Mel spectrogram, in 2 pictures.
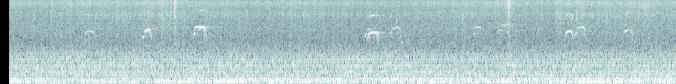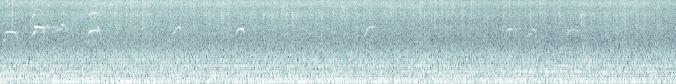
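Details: Avocets feeding at low tide at Palo Alto Baylands Preserve give short, high, clear piping calls, with several birds overlapping at an irregular pace over a steady low rumble of wind and water.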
